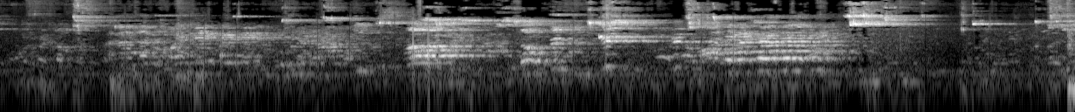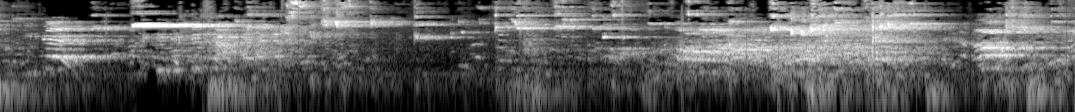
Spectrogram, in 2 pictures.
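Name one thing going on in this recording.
Spectators cheer and shout in a large echoing gym.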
